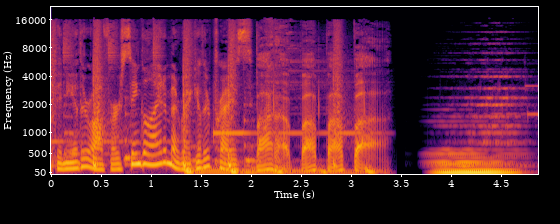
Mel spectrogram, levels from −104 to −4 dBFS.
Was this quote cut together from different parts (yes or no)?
yes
